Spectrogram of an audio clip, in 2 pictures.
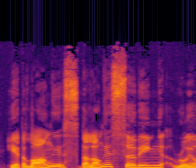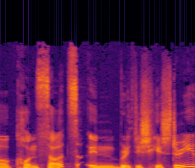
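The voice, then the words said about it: Badly done put-on accent. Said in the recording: “I don't know what the fuck accent that was. Wow, I cannot do accents. ... That sucked.”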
